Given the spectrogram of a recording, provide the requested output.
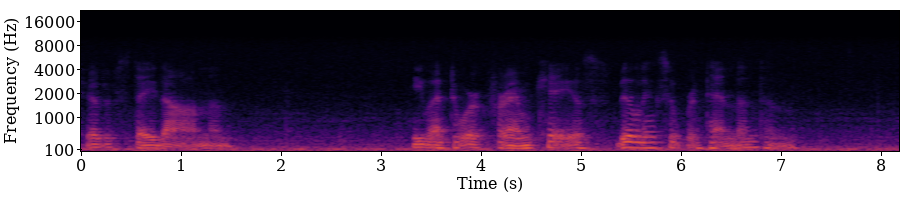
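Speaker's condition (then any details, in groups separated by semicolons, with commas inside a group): Parkinson's; not very able to do much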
